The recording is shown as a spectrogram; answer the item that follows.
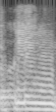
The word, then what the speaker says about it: क्लीं: की मात्रा और बिंदी, उसका उच्चारण होगा क्लींग गा की ध्वनि निकलेगी पीछे।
